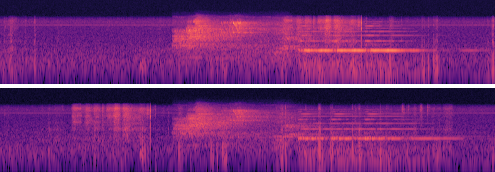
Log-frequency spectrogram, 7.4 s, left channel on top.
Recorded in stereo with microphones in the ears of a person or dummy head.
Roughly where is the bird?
Left.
